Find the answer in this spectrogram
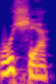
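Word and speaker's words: Wuxia: Isso pronuncia Uxia.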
